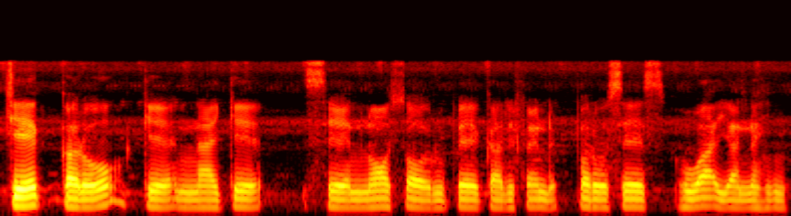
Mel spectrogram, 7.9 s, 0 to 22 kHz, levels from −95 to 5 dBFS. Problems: constant background noise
